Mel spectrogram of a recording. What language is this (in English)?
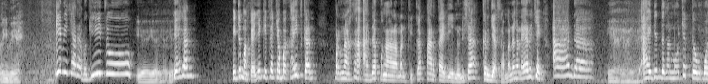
Indonesian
